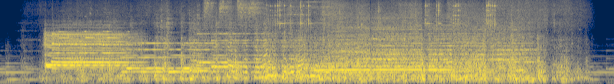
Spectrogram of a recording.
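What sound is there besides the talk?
train arriving on rails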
